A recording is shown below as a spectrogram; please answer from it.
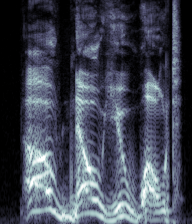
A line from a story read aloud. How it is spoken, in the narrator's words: said Nettlebrand crossly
